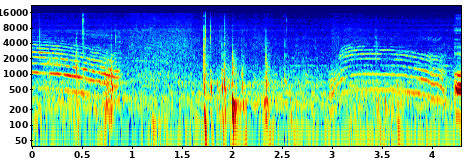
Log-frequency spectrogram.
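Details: Two loud, harmonic-rich meows from Mocha, a Munchkin cat being examined and having blood drawn at a Nagoya animal clinic, each arching up then sliding down, separated by taps and handling clatter.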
